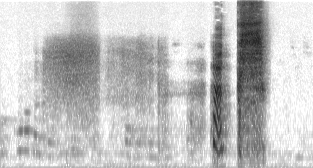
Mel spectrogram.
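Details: A Chinchilla Persian cat gives a few soft, breathy sniffs, then a quick double sneeze that sounds like a cackling 'kekeke'.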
